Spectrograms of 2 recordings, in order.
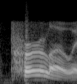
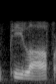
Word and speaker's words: perlow: It is a simple bean and rice perlow, as we say. Perlow is, most people would say pilaf or pilo or pilau, or there's many pronunciations. In Charleston, you also hear perlow, but it's a bean and rice dish.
